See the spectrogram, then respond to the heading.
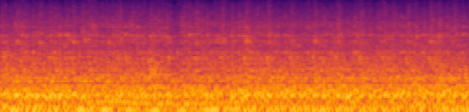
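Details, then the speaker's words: Shop truck just fitted with Truck Norris NSR cam, untuned, mic by exhaust: deep lumpy idle chopping unevenly, super rich and not close to proper running; tune planned. "I mean, yes, this thing does sound cool, but it is super rich, and this is not anywhere close to what it should sound like while it's actually running."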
